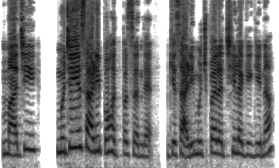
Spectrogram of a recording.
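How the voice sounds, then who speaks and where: Cartoon storybook role: a woman doing a bubbly, cheeky young bride, bright and lively, dry close sound. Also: mid-range voice, normal speed, dry recording, close to an everyday voice. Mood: eager. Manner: chirpy, cheeky. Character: playful young bride who loves saris.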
